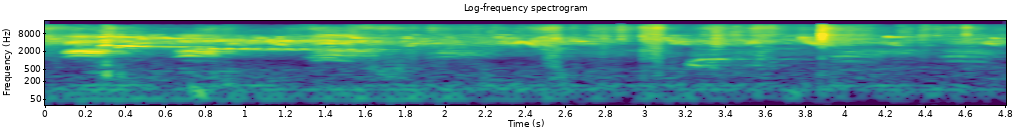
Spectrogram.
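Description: Crows cawing in the background, several calls mostly in the first half, over the hum of the open air.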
